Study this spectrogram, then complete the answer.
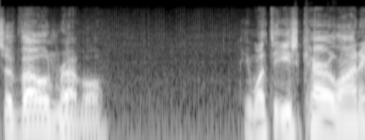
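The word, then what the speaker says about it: Shavon Revel: It's pronounced Savone Rebel.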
